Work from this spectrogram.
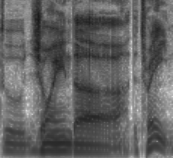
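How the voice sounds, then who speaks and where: A man speaks in an Italian accent with a dark, mellow tone. The recording is very clean, with a silent background. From Italy. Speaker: scalp micropigmentation artist. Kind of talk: podcast interview. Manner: animated.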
